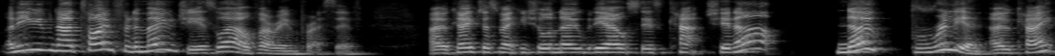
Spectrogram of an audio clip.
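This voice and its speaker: A woman's voice: mid-range voice, fairly bright tone. Woman bingo caller with sing-song delivery. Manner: sing-song number calls, drawn out then repeated; chatty, teasing asides to remote players. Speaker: bingo caller and host of an online game. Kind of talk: bingo calling with traditional rhyming number calls and chat to players.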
